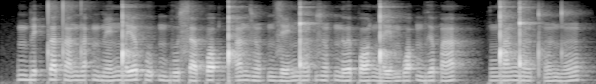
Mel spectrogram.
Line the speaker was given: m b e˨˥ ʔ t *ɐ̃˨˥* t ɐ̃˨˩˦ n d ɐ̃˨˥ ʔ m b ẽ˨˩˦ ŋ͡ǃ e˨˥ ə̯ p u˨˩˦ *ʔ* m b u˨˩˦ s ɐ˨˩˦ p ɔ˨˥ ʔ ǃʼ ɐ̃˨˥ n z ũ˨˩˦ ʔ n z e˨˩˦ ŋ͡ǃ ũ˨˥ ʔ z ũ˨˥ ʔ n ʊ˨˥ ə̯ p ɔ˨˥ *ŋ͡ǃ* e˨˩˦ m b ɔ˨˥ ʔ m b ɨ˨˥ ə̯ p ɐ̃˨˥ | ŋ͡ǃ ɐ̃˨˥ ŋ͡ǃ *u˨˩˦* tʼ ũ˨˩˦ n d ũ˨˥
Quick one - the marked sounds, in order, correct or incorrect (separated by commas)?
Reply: incorrect, correct, correct, incorrect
